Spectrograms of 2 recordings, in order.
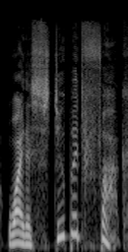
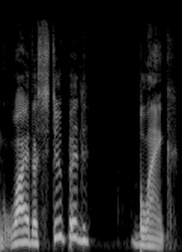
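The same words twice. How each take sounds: First: Slow, drawn-out curse in an odd voice; Wilma's outburst. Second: Wilma's outburst. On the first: Reading Wilma's last line with the curse word swapped in, slow and odd. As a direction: spit out the swear slowly, like a comic punchline. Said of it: "So I'll use". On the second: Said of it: "We end with Wilma saying". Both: Retold or imitated.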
